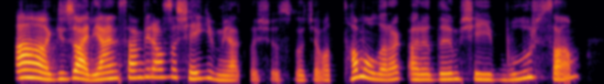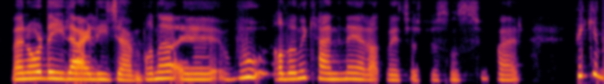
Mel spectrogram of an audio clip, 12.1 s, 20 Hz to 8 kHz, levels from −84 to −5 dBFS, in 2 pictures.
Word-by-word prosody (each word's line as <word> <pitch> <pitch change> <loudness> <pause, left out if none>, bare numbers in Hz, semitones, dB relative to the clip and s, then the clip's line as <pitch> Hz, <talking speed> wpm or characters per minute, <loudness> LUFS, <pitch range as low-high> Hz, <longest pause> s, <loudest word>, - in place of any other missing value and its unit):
A! 250 -3 +8
Güzel, 210 0 +4
yani, 220 +6 +3
sen 255 +1 0
biraz 275 0 -1
da - - -2
şey 230 -5 -1
gibi 235 -7 -5
mi 170 - -3
yaklaşıyorsun 165 - -9
acaba? 170 0 -7
Tam 260 +5 +2
olarak 205 -3 0
aradığım 195 +2 -1
şeyi 190 -3 -4
bulursam 270 +8 -3 0.4
ben 210 +1 +2
orada 230 +1 +4
ilerleyeceğim. 200 -4 +1
Bana, 225 +2 0
eee, 200 +3 -2
bu 270 - -2
alanı 215 +4 0
kendine 210 -2 -2
yaratmaya 185 -3 -4
çalışıyorsun, 175 +1 -14
süper. 180 +1 -11 0.5
Peki, 325 -1 -1
210 Hz, 140 wpm, -21 LUFS, 190-235 Hz, 0.5 s, A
